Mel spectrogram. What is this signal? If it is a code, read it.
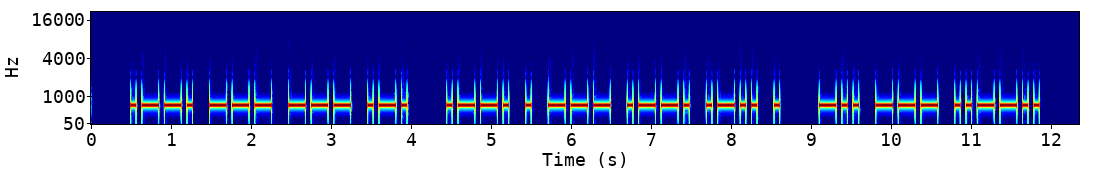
Morse code, heard as a keyed tone, about 17 wpm, 700 Hz. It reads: POOR PEOPLE DO?
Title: Sentences from Top 1100 Words 17wpm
